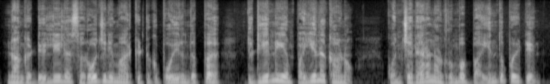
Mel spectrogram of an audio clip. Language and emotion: Tamil, fearful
